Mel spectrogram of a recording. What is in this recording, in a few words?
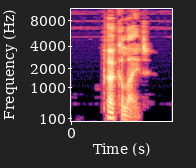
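"percolate" English, Australian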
